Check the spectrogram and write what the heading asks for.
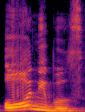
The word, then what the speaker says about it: ônibus: Já na palavra ônibus, o som fecha, até a minha boca dá uma travada, ó: o, o, o, o. O. Esta é a função dos acentos. Abriu, por quê? Porque é um som aberto e fechou, porque a palavra ônibus tem um som fechado, né, a letra o.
